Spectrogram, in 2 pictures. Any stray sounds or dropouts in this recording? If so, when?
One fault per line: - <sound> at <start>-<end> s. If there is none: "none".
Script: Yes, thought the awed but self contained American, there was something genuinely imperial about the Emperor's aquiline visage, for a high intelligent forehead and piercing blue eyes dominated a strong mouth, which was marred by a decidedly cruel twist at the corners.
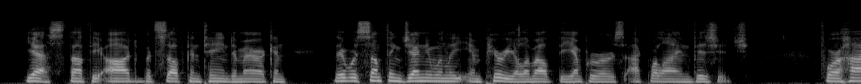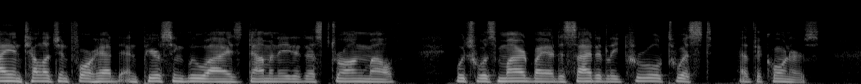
- dropout at 11.8-11.9 s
